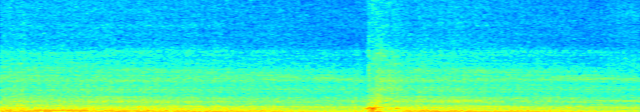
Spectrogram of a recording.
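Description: A motorcycle engine hums steadily up close, briefly revving.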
